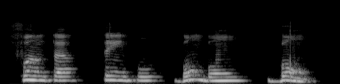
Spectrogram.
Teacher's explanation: é como se esse M e esse N não existisse, virasse um tio, né? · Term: dígrafo vocálico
